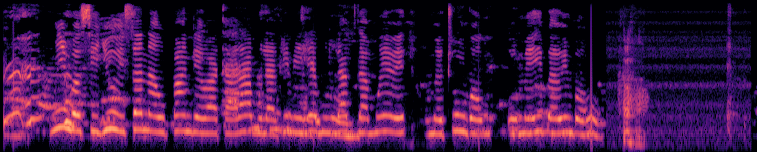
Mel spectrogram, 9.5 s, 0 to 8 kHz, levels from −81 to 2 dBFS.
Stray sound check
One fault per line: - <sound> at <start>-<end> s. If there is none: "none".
- laugh at 7.7-8.1 s
- cough at 9.1-9.4 s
